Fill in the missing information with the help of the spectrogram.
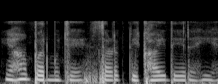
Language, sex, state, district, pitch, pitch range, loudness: Hindi, female, Himachal Pradesh, Shimla, 200 Hz, 195-210 Hz, -19 LUFS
